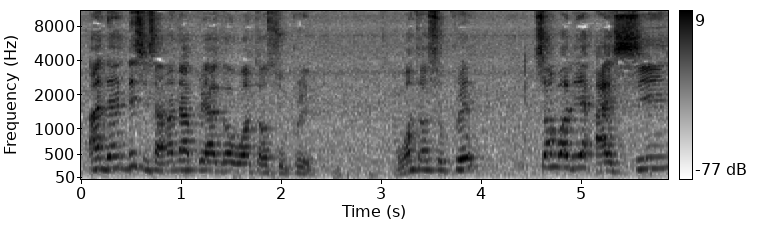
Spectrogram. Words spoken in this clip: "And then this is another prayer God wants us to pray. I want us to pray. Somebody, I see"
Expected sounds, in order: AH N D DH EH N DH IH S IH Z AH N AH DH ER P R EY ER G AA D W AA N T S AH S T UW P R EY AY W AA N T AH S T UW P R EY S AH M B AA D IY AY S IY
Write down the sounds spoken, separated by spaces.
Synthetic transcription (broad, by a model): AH N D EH N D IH S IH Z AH N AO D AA P R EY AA G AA W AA N T AO S T UW P R EY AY W AA N T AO S T UW P R EY S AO M B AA D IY AY S IY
